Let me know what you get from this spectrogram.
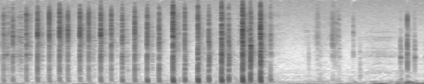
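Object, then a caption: Cardboard chip can. A tall, hollow cylindrical Pringles Sizzlin' can, a cardboard tube with a metal base and plastic lid, is held in the hands and tapped with fingertips and nails along its side. A quick, steady run of short, dry taps with a low hollow thump and bright clicky edges plays for nearly three seconds. It is followed by faint rustling and a few soft final taps.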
